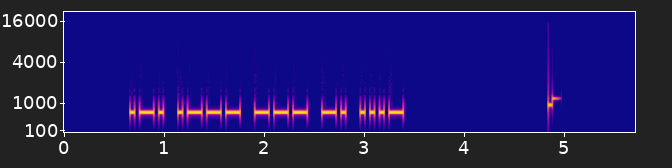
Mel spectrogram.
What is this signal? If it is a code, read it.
Morse code, heard as a keyed tone, about 25 wpm, 700 Hz. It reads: RJONV
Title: Code Groups - 5 Letters - 25wpm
